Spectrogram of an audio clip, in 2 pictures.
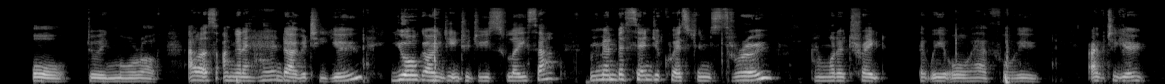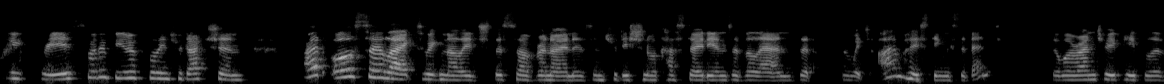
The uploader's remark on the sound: This conversation was recorded online during the Covid-19 crisis.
